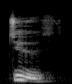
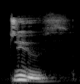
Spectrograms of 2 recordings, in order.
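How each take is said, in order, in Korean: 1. 영어식으로 발음돼요. 입술을 동그랗게 오므려요. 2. 영어식으로 발음돼요. 입술을 동그랗게 오므려요.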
